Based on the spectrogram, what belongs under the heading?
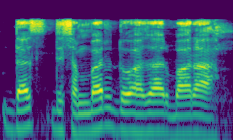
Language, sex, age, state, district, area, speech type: Urdu, male, 45-60, Uttar Pradesh, Lucknow, rural, spontaneous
